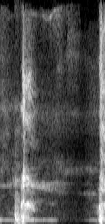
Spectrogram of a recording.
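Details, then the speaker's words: Two short, harsh coughs from an adult man recovering from an illness, speaking while showing a car; cough. "ชัดเจนนะอันนี้ขอขอโทษนะอาจจะมีเสียงไอบ้างคุณผู้ชมเพราะว่าผมเป็น"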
